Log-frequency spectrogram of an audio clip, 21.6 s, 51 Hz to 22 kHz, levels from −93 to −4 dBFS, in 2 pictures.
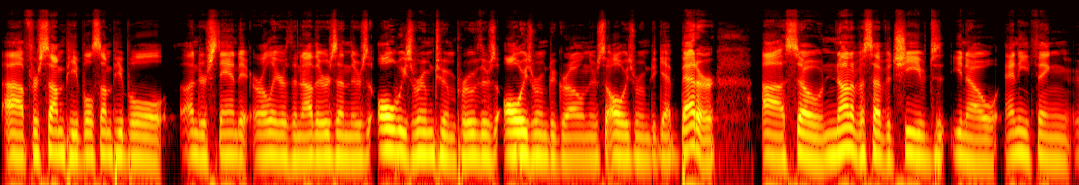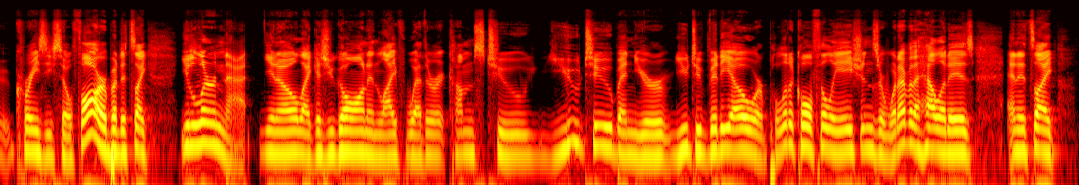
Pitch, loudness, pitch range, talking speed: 140 Hz, -29 LUFS, 135-155 Hz, 215 wpm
